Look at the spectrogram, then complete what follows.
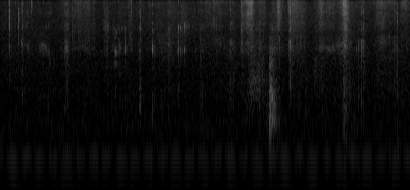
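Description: Faint chewing and mouth sounds of a person eating chicken curry, scattered soft clicks, with a louder short sound about five and a half seconds in and another about seven seconds in, over a steady low hum.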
